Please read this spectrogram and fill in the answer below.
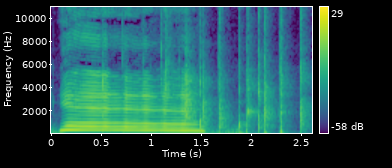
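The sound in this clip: Scattered hand claps, a handful of sharp, separate strikes, follow a long, steady, sustained tonal note held for about a second and a half. The clapping is sparse and uneven rather than a full crowd ovation.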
